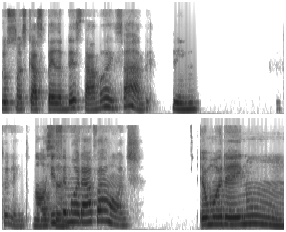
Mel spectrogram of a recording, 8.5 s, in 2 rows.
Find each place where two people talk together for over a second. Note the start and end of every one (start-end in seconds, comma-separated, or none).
none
